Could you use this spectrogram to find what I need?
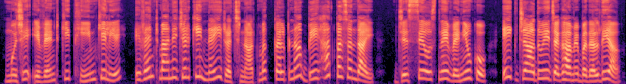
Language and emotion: Hindi, happy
